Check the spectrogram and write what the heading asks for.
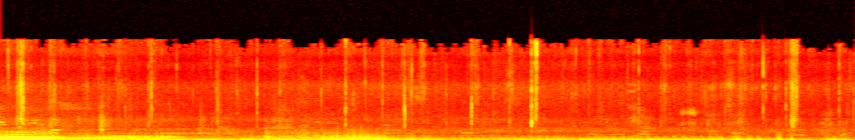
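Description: A car engine running as the car moves slowly past, a steady low drone whose pitch shifts now and then, with voices around.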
